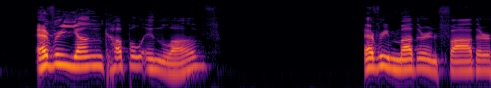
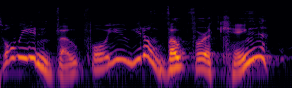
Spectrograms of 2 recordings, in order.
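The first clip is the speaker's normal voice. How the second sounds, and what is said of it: Weak put-on English accent. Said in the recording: “I don't really have a very good English accent.”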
